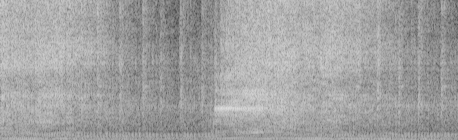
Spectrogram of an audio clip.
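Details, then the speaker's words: Chainsaw after carburetor rebuild, high-speed mixture tuned by ear: steady high-pitched two-stroke scream at full throttle, holding even without burbling or bogging, now revving right: normal high-speed running. "So, that's the rev, because we knew she wasn't revving right."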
